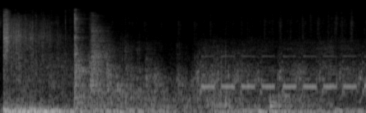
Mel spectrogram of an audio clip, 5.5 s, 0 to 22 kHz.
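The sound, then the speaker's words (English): A loud, deep boom erupts as an airplane's engine 3 fails, followed by a sharp crack about a second in, then a steady rumbling roar with faint whining tones that carries on to the end. “I just lost engine 3. Is that what that was? Yeah, crazy, right? Wasn't that so loud?”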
